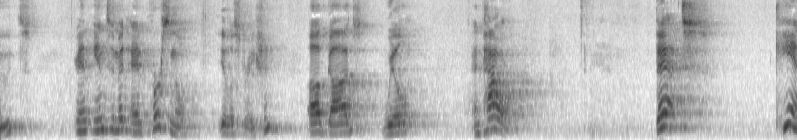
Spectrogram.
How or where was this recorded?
large echoing room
